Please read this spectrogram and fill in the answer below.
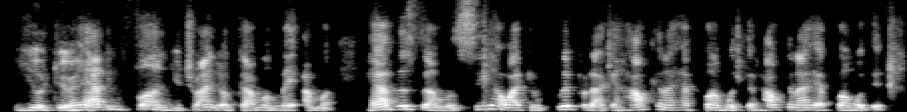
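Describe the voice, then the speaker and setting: Lively intonation runs through a somewhat breathy voice. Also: woman. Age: 60s. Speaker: guest speaker. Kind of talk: inspirational panel talk. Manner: halting, many repetitions and restarts.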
